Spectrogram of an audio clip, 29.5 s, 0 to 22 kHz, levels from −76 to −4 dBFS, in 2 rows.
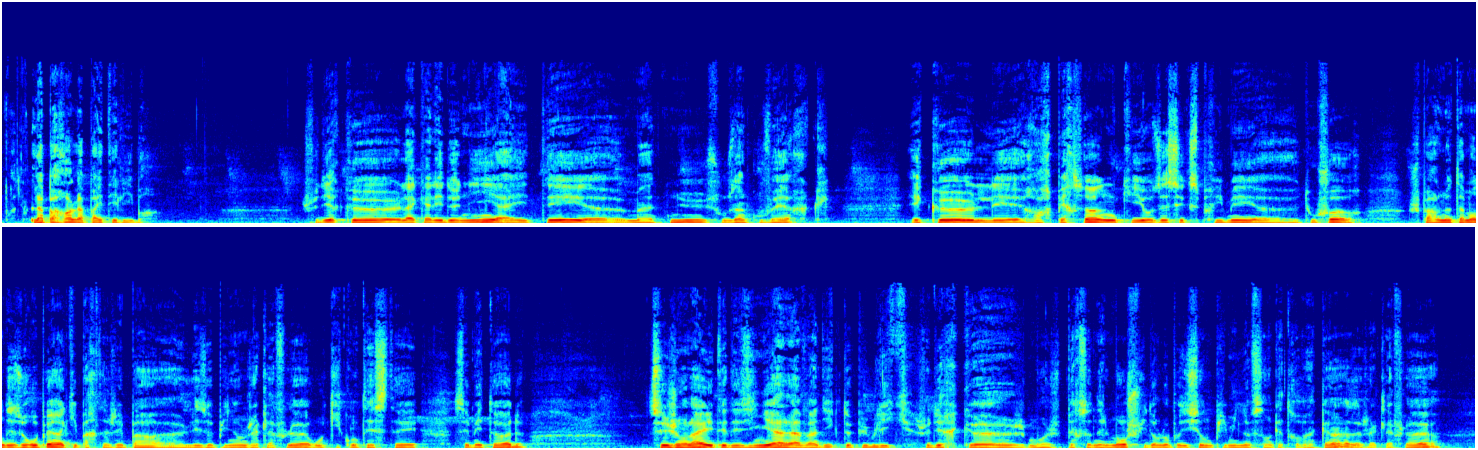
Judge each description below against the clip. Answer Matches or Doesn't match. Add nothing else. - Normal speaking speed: Doesn't match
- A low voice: Matches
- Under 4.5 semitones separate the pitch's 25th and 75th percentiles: Matches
